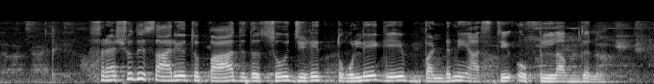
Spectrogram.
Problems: none marked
